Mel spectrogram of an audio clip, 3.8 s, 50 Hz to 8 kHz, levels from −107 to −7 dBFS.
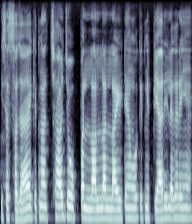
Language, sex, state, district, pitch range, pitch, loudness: Hindi, male, Uttar Pradesh, Jyotiba Phule Nagar, 130-140 Hz, 135 Hz, -17 LUFS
